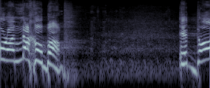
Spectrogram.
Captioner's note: audience laughing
